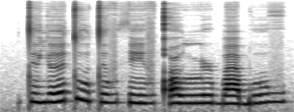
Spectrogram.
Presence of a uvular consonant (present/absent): present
